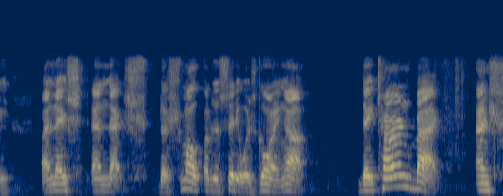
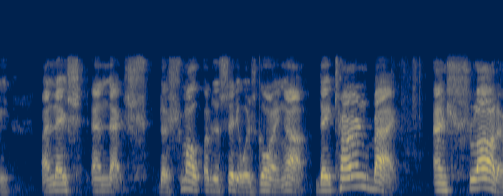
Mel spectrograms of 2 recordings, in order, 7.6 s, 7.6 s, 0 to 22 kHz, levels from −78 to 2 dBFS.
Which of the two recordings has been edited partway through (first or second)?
second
